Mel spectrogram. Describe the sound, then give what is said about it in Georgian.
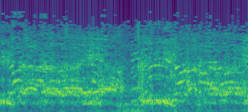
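Students chant in protest outside the Defence Ministry. The crowd's voices merge into a loud, sustained roar with a brief dip midway. “ძირს ახალაია. ეს იყო თავდაცვის სამინისტროს წინ თავმოყრილი სტუდენტების მთავარი შეძახილი.”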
